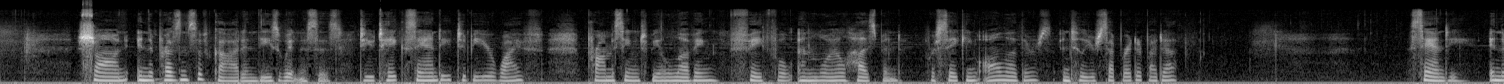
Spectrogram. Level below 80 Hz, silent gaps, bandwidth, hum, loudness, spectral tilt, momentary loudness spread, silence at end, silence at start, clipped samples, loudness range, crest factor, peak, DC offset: -34 dBFS; none; 14 kHz; none; -18 LUFS; -3.5 dB/octave; 16 LU; 0 s; 0 s; under 0.1%; 11 LU; 20 dB; 0 dBFS; 2%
